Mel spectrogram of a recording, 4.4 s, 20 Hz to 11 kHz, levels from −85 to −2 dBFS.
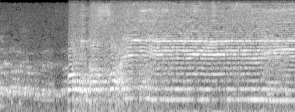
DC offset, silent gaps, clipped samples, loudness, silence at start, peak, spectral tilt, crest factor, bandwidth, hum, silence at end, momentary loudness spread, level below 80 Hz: under 0.1%; none; 10%; -1 LUFS; 0 s; 0 dBFS; -0.5 dB/octave; 4 dB; 11 kHz; none; 0 s; 14 LU; -30 dBFS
